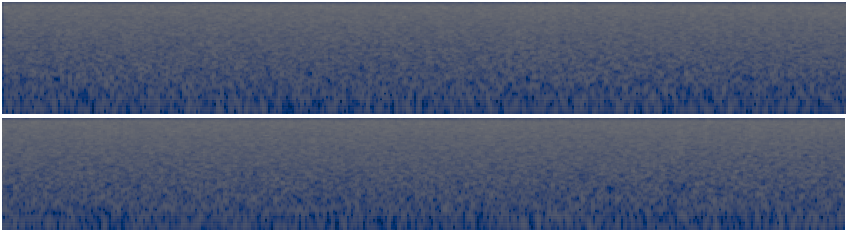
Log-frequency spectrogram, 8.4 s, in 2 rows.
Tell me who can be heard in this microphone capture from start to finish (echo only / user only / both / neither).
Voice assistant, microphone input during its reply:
neither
